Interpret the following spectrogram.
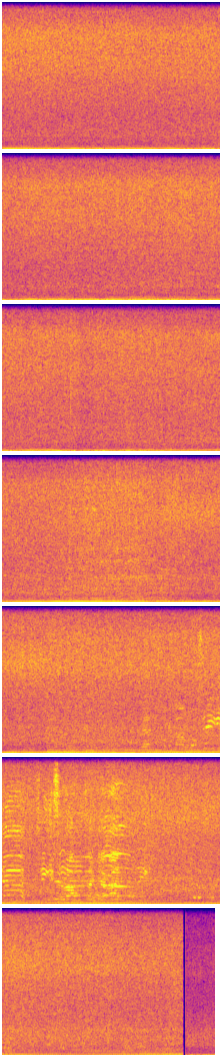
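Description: Narrowboat's diesel engine running steadily at low revs, its note shifting about two thirds of the way through.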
